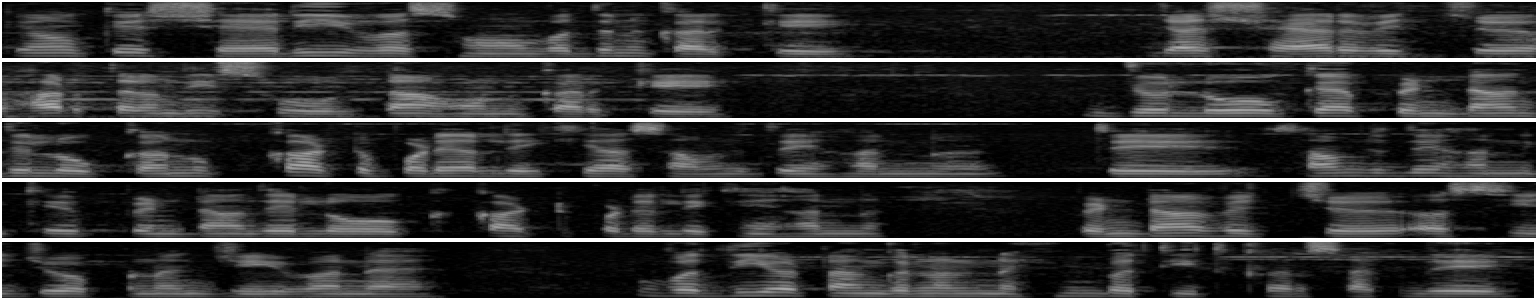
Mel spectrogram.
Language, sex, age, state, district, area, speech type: Punjabi, male, 18-30, Punjab, Shaheed Bhagat Singh Nagar, rural, spontaneous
